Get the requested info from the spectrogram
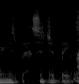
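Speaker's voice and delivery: hushed aside, breath only; whisper. Real, not acted. Telling Jamal about a fan's message, in a whisper. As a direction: whisper it so the fan can't hear.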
